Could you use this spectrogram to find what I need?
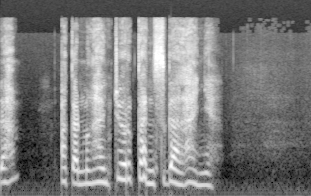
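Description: A young woman speaks with alarm, close by.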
